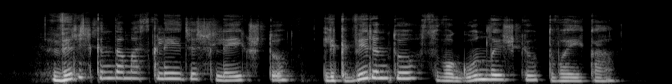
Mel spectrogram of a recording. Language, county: Lithuanian, Panevėžys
